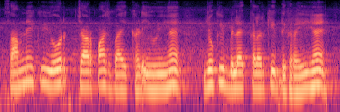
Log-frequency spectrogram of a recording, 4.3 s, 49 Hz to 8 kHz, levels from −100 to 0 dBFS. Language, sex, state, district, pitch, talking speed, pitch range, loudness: Hindi, male, Uttar Pradesh, Lalitpur, 160 Hz, 240 wpm, 145-170 Hz, -15 LUFS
